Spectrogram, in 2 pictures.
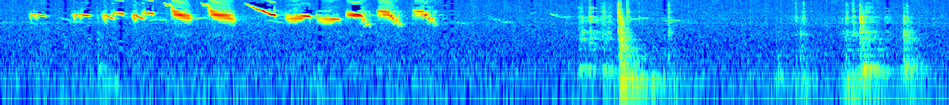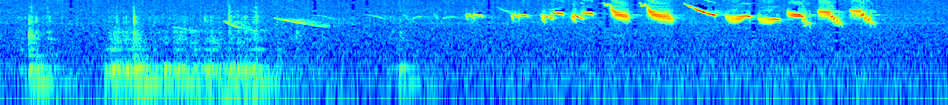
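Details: Double-collared seedeater from a registered breeder in southern Brazil, singing as spring warms: two bursts of rapid, high, slurred notes separated by a stretch of knocking and rustling handling sounds.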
